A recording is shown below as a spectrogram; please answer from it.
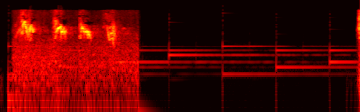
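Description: Four harsh, buzzy sparrow chirps in quick succession, about three per second. Soft chiming musical tones follow.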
